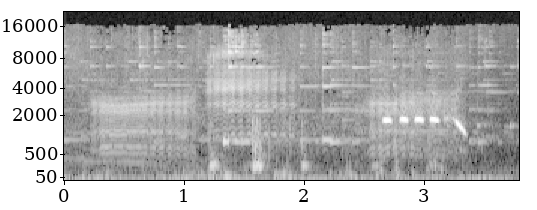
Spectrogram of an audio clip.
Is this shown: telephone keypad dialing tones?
no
